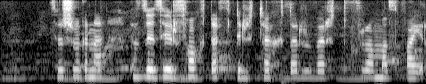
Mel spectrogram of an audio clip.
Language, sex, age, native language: Icelandic, male, 11, Icelandic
